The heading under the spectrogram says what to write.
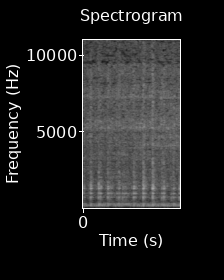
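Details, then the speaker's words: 49cc two-stroke pocket bike after replacing a clogged fuel valve and moving the carburetor needle clip to the middle, warm after about two hours of riding: light popping idle about eight beats a second, slightly uneven but steady; it keeps running. "I put everything back and uh my is running now. Uh I just finished driving it,"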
